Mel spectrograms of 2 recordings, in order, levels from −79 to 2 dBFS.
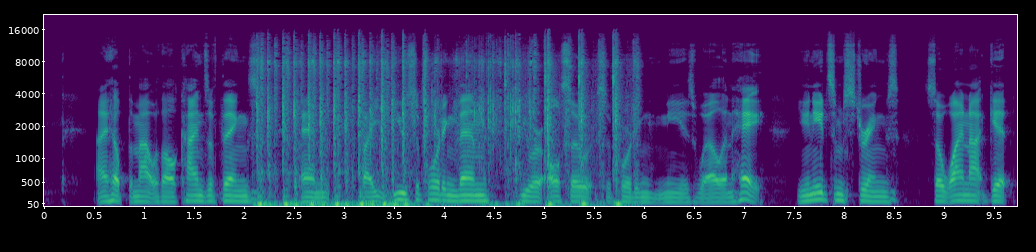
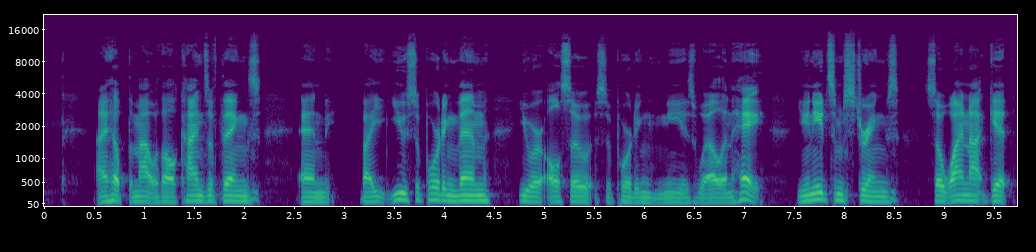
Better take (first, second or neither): second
